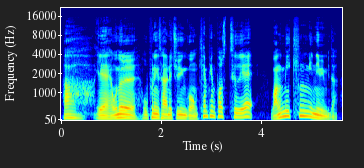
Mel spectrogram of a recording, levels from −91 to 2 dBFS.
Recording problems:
none

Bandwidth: 15.5 kHz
